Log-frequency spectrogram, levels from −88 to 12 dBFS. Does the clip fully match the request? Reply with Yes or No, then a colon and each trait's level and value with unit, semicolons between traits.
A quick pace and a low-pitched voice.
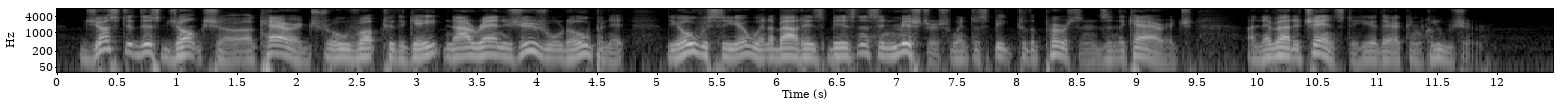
Yes: fast, 215 wpm; low, 125 Hz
